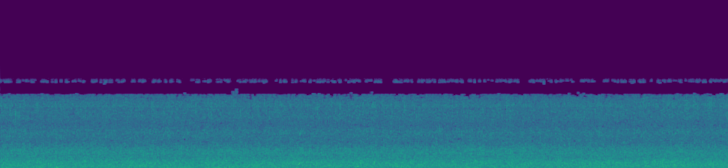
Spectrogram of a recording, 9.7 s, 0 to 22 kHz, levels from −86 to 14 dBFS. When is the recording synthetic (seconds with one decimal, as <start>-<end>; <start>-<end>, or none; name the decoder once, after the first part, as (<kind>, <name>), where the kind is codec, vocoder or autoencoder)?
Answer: none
